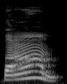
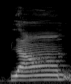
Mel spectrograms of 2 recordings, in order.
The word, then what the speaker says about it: balm: Next word is बाम, BALM, बाम, L silent है। ब्लाम या बाल में नहीं होगा, इट्स अ बाम, क्लियर।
